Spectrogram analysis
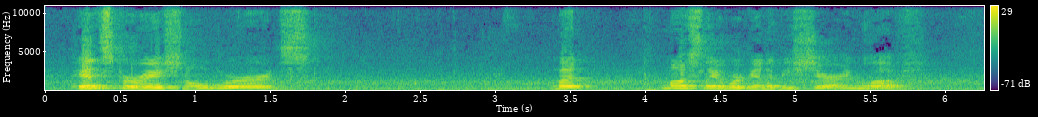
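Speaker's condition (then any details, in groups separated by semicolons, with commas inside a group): No condition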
